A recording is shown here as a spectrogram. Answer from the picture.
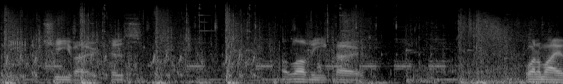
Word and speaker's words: ICO: Achievo, because I love Eco. One of my, like, favorite games, and I would love to get the achievement on it. Eco's a great game. It's spelled ICO, by the way, in case you're wondering, like, what?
